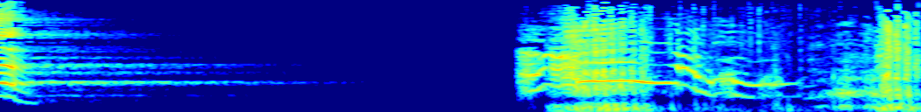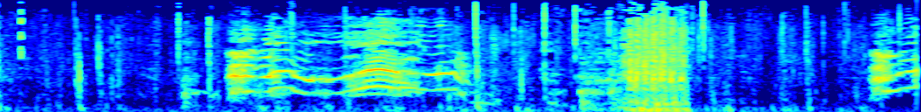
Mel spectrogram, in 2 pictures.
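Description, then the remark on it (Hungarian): A horse whinnies sharply, then after a brief pause horses snort and neigh nervously in a stable alongside long, wavering cries of a dog howling somewhere below a castle, loud, with no talking. “Valahol a vár alatt egy kutya vonított, az istállóban lovak horkantottak idegesen, más válasz nem érkezett.”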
